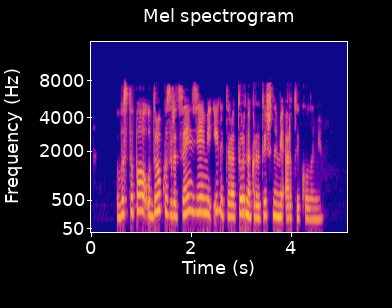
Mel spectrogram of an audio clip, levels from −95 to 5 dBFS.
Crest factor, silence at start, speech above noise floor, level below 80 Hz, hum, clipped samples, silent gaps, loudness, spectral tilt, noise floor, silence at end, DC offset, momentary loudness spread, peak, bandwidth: 16 dB; 0.5 s; 44 dB; -58 dBFS; none; under 0.1%; none; -16 LUFS; -4 dB/octave; -60 dBFS; 0.5 s; under 0.1%; 11 LU; 0 dBFS; 8 kHz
